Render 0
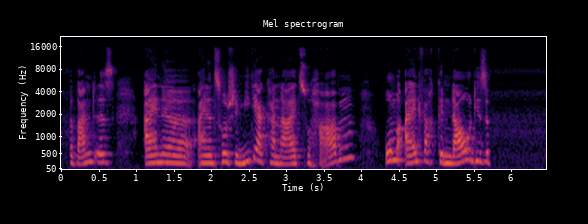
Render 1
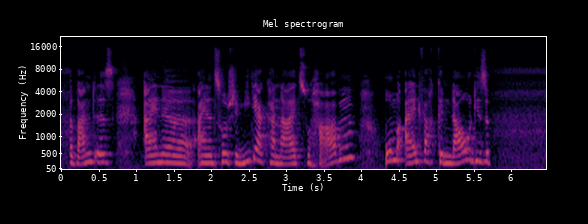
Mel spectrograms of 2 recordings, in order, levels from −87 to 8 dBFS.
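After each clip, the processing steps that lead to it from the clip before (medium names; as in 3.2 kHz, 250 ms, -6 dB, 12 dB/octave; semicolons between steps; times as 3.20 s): compression 3:1, threshold -45 dBFS, peak gain reduction 16 dB; trim +5 dB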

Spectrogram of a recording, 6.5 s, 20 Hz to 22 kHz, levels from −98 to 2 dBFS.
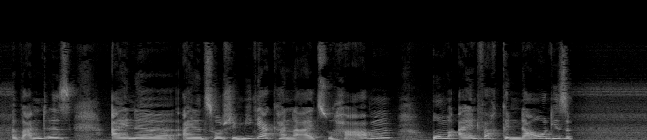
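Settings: bass shelf 290 Hz +5.5 dB; trim -1.5 dB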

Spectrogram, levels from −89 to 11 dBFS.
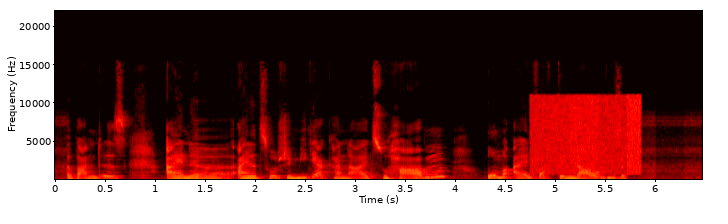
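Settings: painted sound noise, 4.74–5.86 s, 710–11000 Hz -40 dBFS; random-step tremolo 3.5 Hz; trim +2 dB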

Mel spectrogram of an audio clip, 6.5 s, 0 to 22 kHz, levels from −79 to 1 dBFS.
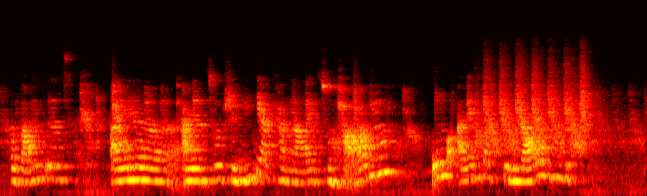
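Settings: LFO low-pass saw down 6.2 Hz 850–3100 Hz; two-slope reverb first 0.37 s, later 2.3 s, from -26 dB, DRR -5 dB; trim +7.5 dB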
